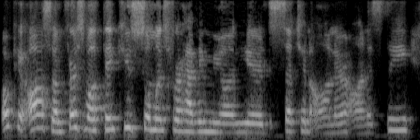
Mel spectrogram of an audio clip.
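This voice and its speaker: A young woman from Haiti with a Haitian accent, telling her own story as an interview guest in an earnest, soft-spoken way. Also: medium pitch, fast talker. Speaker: interview guest, Army captain. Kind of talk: casual personal story.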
